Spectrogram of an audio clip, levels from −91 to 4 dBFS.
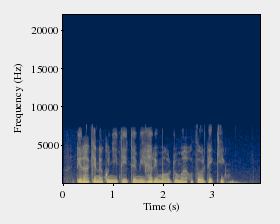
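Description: Nothing goes wrong anywhere in this speech clip, which comes over a Bluetooth mSBC headset link that carries the sound up to about 7.7 kHz with nothing above that.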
